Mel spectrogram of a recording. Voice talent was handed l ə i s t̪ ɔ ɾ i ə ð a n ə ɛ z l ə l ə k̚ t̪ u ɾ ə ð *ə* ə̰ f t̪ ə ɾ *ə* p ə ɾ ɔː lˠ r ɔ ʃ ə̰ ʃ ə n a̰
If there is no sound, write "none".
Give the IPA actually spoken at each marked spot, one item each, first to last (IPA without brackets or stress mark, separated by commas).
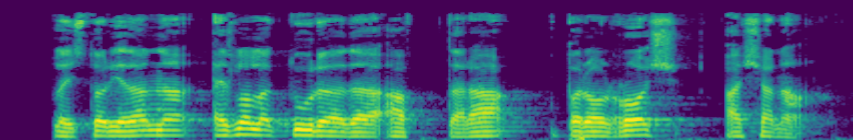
ə, a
